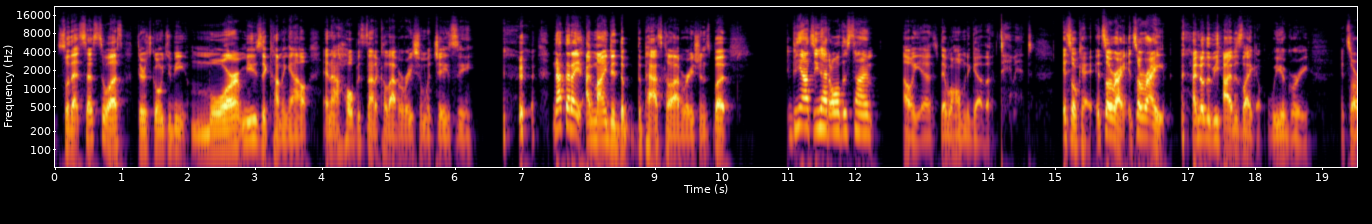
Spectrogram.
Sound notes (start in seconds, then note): 6.7 laughing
